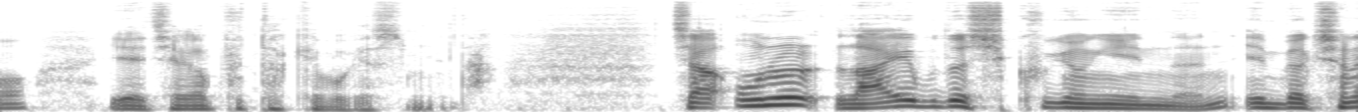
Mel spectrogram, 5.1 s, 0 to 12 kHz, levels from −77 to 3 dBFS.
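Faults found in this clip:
No findings from the call and media quality review; no audible faults in the speech.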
